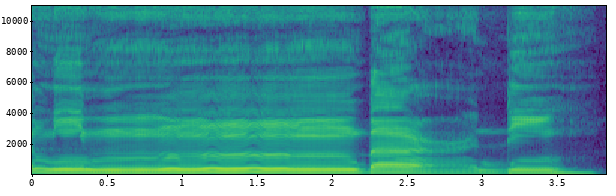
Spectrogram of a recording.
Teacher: nun sukun jumpa huruf ba, bacanya M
